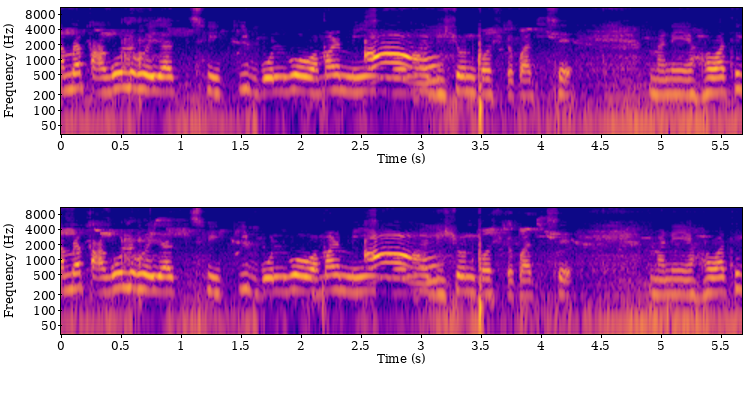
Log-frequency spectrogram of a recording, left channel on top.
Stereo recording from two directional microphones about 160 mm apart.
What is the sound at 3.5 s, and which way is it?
Speech, 20° right (ahead or behind).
